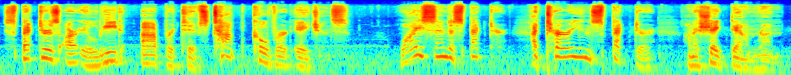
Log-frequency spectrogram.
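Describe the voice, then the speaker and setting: An actor playing a wary naval officer in a video game, voicing doubts about the mission. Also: male voice, medium pitch, sing-song, unhurried, sharp tone, breathy edge, full character voice. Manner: suspicious, questioning. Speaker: ship crewman.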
